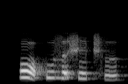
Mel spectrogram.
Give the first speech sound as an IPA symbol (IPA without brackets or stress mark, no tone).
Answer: ɔ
